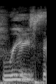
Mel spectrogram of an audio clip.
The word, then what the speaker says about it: Rhys: How do you pronounce R-H-Y-S? – Reese. And. – Reese? – Oh, Reese, yeah.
